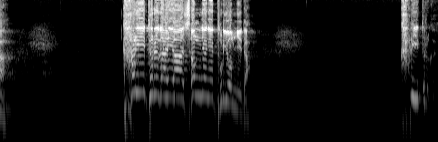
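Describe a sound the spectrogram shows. An elderly man speaks with animation into a microphone, heard through a loudspeaker in a large echoing hall.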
